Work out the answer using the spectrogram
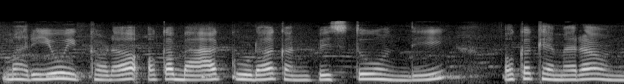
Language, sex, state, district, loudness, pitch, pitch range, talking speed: Telugu, female, Andhra Pradesh, Sri Satya Sai, -15 LUFS, 235 Hz, 220-250 Hz, 105 wpm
